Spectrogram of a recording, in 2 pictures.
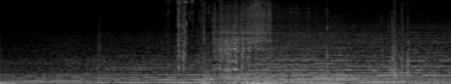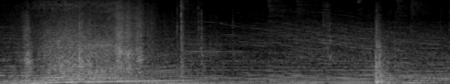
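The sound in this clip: Car engine running as the vehicle is driven: a steady motor drone that swells as the engine pitch climbs steadily upward mid-clip, then settles, with a sharp knock near the end and no voices.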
